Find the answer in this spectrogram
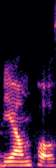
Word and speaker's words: Yanpolskyi: And by the way, did I pronounce the last name correctly? Yes, you did. Yanpolskyi.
